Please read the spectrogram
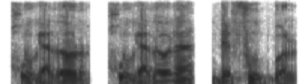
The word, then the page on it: jugador/a de futbol: espanhol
